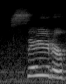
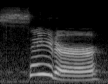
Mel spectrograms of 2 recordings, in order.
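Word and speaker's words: satyr: check it out but seder plays were the last category of greek plays and the word seder seder sounds and is spelled pretty much like the word satire so that is what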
